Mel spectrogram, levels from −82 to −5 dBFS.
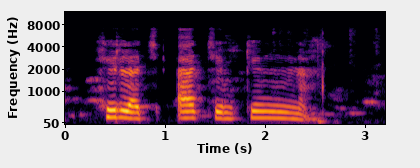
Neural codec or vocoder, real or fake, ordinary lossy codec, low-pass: codec, 16 kHz, 16 kbps, FreqCodec, smaller model; fake; MP3, 48 kbps; 7.2 kHz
